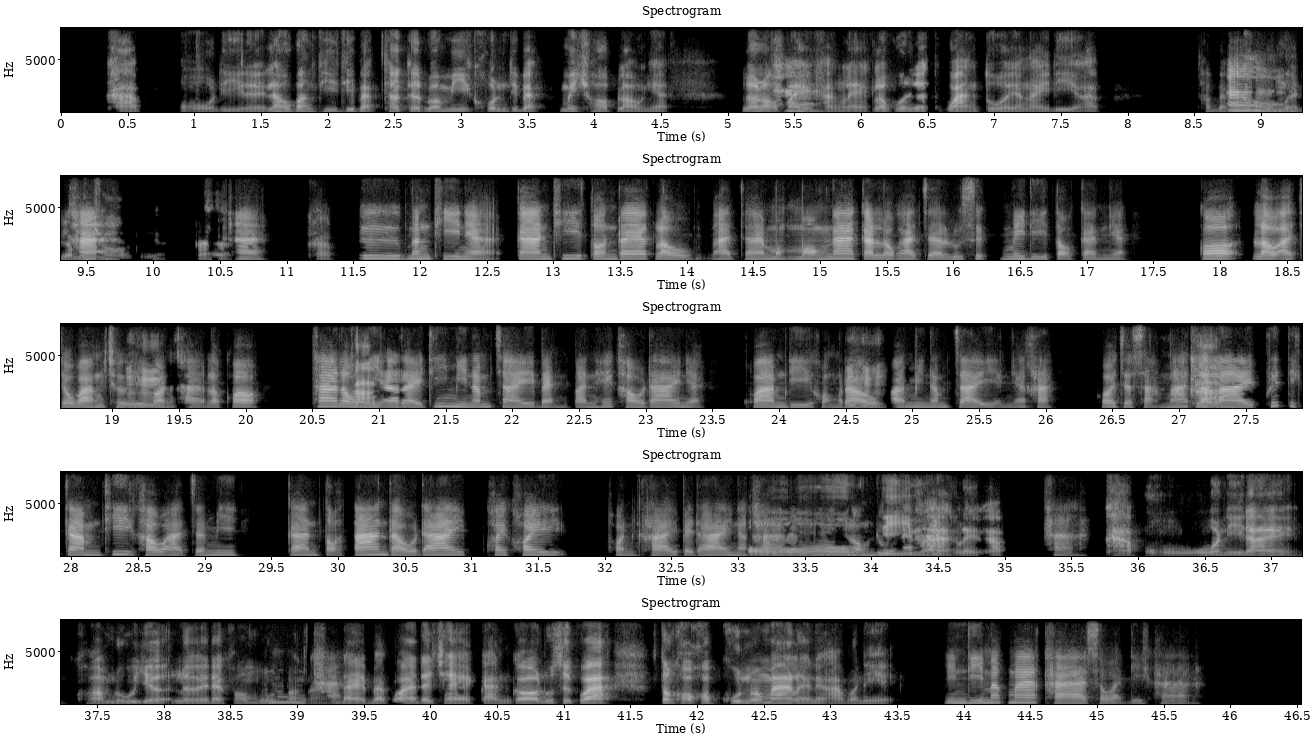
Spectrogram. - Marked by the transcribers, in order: background speech; other background noise
- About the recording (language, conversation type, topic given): Thai, advice, คุณควรปรับตัวอย่างไรเมื่อเริ่มงานใหม่ในตำแหน่งที่ไม่คุ้นเคย?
